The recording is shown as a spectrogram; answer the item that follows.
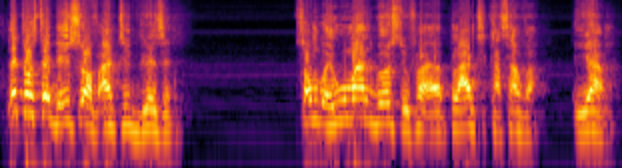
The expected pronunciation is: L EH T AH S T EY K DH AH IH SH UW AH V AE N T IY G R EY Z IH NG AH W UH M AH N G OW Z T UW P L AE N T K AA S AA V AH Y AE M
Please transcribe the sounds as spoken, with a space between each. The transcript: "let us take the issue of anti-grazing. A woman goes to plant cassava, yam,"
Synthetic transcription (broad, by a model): L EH T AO S T EY K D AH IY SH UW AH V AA N T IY G R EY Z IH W AH W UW M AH N G OW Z T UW P L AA N T K AA S AA V AH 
